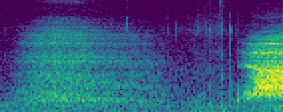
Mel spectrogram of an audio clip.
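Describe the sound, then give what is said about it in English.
A deep breath drawn in through the nose and let out through the mouth during a guided relaxation exercise: a long, soft, airy rush of breath, then a louder, fuller exhalation near the end. “just take a nice deep breath in through your nose and out of your mouth”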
